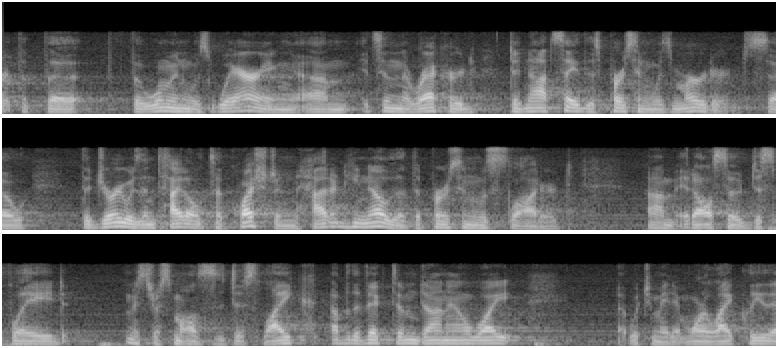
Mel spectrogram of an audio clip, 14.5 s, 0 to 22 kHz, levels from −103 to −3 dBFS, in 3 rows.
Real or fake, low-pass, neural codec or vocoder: real; 7.2 kHz; none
